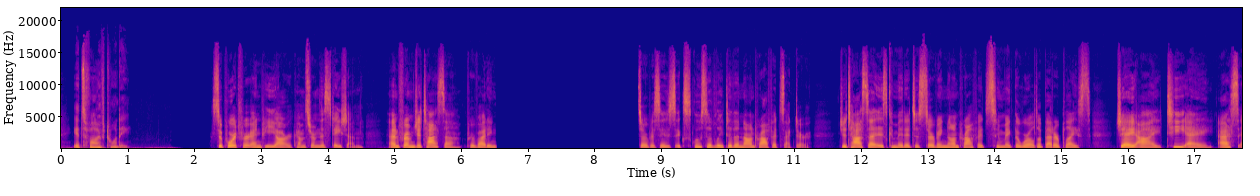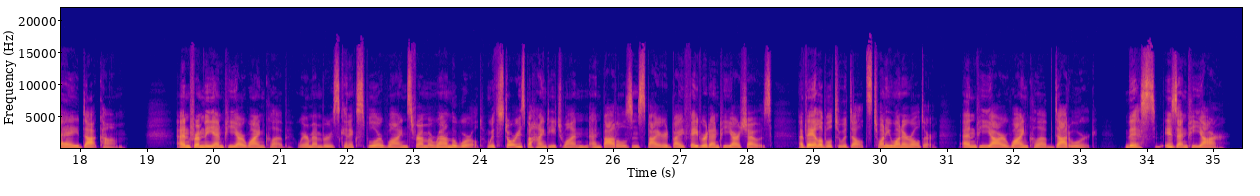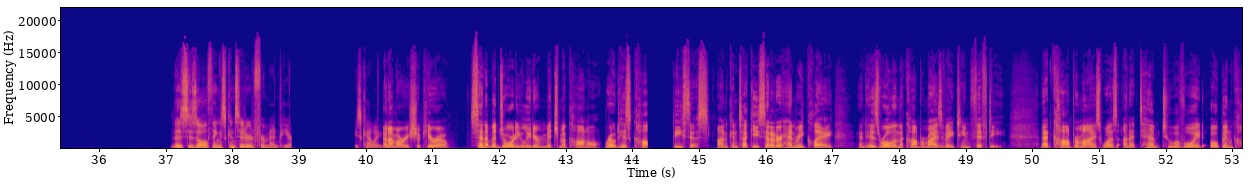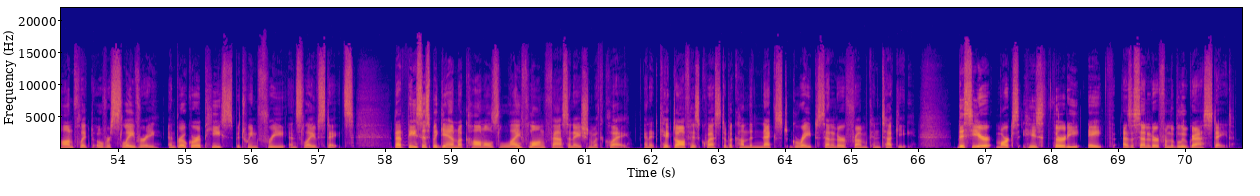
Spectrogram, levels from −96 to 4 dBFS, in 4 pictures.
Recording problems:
audio cutting out; at 6.5 s for 2 s, at 39 s for 1 s and at 44 s

